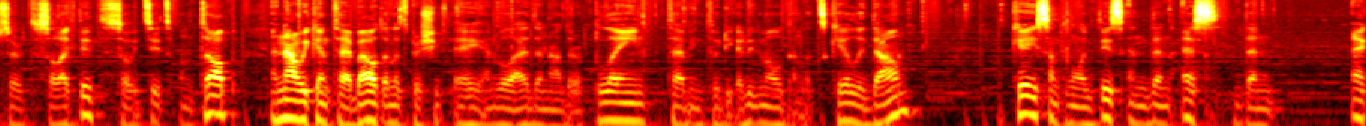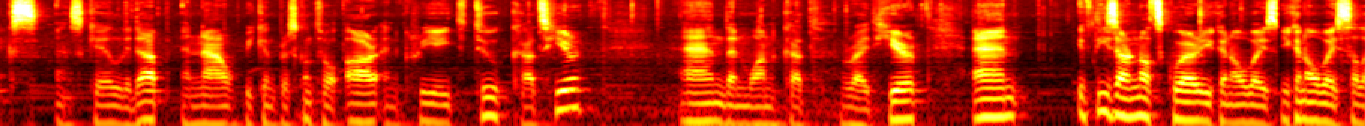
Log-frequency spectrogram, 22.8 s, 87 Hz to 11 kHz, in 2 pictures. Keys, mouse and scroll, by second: 3.1 shift+a, 5.3 Tab, 5.6 s, 7.4 click, 7.8-8.2 scroll up 2, 7.9 middle click, 9.6 s, 9.9 x, 12.3-13.7 drag, 13.7 ctrl+r, 15.9 right click, 16.5 ctrl+r, 18.2 right click, 18.9 middle click, 19.4 shift+middle click, 19.9 scroll up 2, 20.3 shift+middle click, 21.3 a, 22.0 ctrl+z, 22.0-22.4 scroll down 1, 22.4 a.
